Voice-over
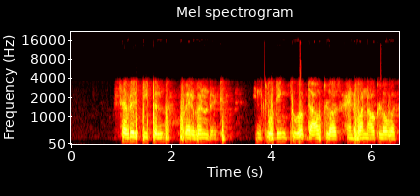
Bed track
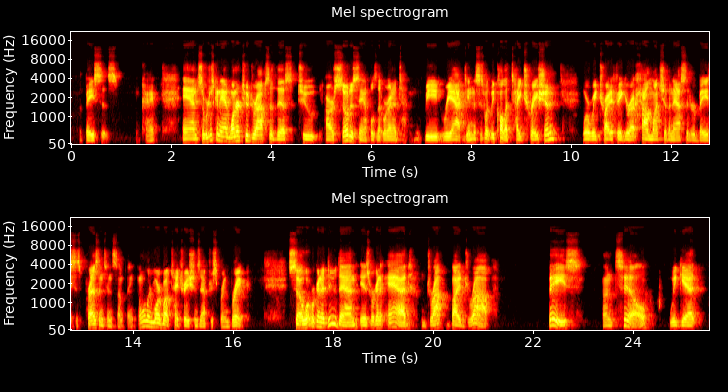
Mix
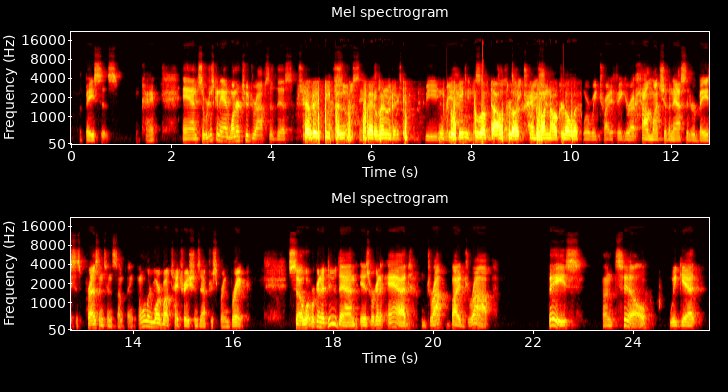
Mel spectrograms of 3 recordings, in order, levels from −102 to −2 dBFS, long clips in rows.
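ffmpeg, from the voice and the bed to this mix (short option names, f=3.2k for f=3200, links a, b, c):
-filter_complex "[0:a]adelay=3650,volume=2dB[a];[1:a]volume=4.5dB,afade=t=out:st=3.39:d=0.4:silence=0.446684,afade=t=in:st=11:d=0.48:silence=0.354813[b];[a][b]amix=inputs=2:normalize=0"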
